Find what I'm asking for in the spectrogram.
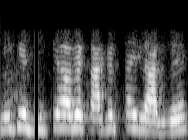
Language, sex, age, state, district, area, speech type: Bengali, female, 60+, West Bengal, Darjeeling, rural, conversation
